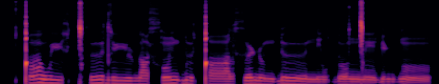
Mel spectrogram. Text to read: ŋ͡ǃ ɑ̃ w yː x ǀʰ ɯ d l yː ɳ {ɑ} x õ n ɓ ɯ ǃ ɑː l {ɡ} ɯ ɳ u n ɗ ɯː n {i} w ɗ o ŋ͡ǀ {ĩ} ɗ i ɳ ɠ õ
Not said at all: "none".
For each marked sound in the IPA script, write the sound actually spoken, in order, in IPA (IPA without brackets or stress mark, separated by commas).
ɑ, x, i, ẽ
